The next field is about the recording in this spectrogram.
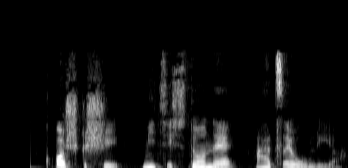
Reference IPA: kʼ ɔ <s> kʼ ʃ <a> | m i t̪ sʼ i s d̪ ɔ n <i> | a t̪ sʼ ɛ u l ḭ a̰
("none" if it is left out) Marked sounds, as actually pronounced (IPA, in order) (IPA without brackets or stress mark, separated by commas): ʃ, i, ɛ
